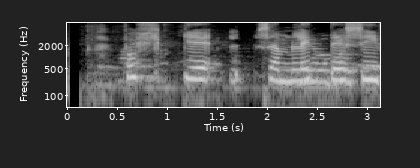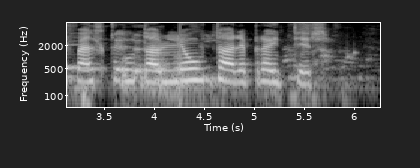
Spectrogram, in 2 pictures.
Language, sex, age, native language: Icelandic, male, 13, Icelandic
